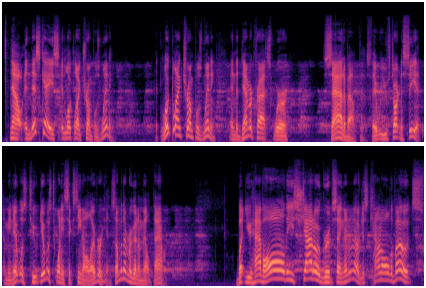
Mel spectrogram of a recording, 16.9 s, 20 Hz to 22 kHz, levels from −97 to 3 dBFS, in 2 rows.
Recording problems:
echo of what is said; faint; throughout; 400 ms later, 20 dB below the speech

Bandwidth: 14.5 kHz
